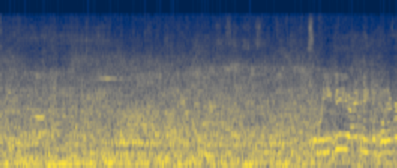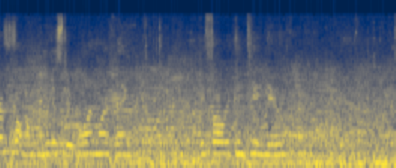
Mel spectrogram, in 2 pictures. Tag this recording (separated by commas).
inside a public space, Speech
